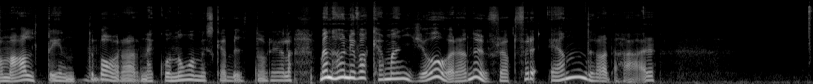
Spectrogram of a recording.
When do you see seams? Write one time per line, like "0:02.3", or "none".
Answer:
none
